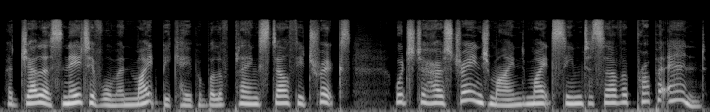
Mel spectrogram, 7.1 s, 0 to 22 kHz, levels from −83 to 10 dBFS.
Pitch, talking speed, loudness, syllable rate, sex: 210 Hz, 195 wpm, -17 LUFS, 5.1 syllables/s, female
